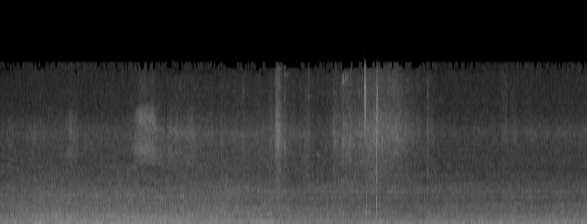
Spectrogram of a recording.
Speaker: not sure if you can hear the motor humming or not but it's quite noticeable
